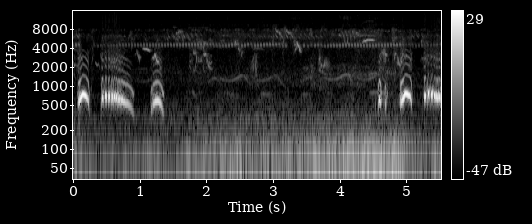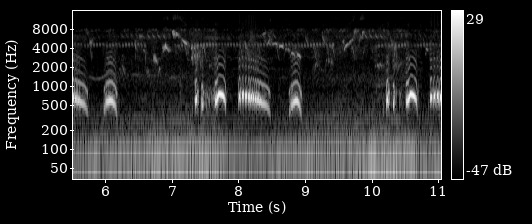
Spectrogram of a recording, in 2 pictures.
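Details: Big-voiced trained spotted dove crowing in the frequent 'khan yon 1 kuk' style as a lure for wild birds. It gives three cooing phrases, each made of short hoots around one drawn, downward-sliding coo, with quiet gaps between.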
